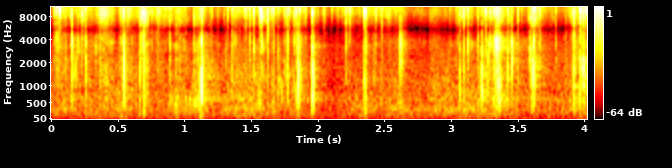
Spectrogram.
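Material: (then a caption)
Plastic. A small, flat, blue-and-white printed plastic sachet of a sanitizing wipe, sealed and filled with a wipe, is held and squeezed between fingertips with short nails. It gives quiet, crisp crinkling and crumpling with scattered sharp, bright crackles and clicks over a soft rustle. Each snap stops almost instantly.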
